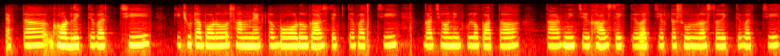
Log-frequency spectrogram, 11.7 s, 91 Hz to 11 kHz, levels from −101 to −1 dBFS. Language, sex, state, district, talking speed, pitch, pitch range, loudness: Bengali, female, West Bengal, Dakshin Dinajpur, 130 wpm, 225 Hz, 220-230 Hz, -21 LUFS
